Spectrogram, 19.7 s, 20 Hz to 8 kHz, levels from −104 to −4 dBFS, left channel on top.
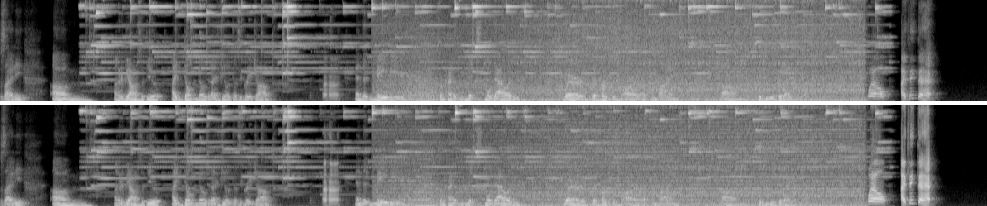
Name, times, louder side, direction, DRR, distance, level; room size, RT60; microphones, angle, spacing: voice 1, 0.0-1.8 2.3-3.2 3.4-5.4 7.1-8.1 8.7-10.4 11.2-13.7 14.4-16.3, left 1 dB, 45° left, 1.0 m, -30 dB
sound 1, 1.6-17.8, left 3 dB, 85° left, 2.3 m, -31 dB
voice 2, 6.4-6.8 17.3-17.7 18.0-18.6, right 8 dB, 90° right, 0.5 m, -25 dB
sound 2, 7.4-17.3, left 1 dB, 15° left, 0.8 m, -34 dB
5.0 x 3.7 x 5.3 m
head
